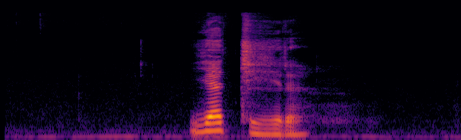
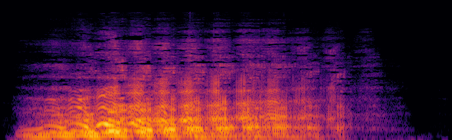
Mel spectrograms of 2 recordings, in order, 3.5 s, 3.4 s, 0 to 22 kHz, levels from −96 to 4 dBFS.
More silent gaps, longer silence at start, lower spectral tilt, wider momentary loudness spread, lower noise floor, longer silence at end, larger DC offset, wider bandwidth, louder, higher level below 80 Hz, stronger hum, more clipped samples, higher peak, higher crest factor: neither; first, 1.45 s vs 0.15 s; second, -5 dB/octave vs -9 dB/octave; first, 22 LU vs 18 LU; about the same, -71 dBFS vs -70 dBFS; first, 1.15 s vs 0.8 s; neither; first, 15 kHz vs 9.8 kHz; second, -28 LUFS vs -17 LUFS; second, -64 dBFS vs -32 dBFS; neither; neither; second, -8 dBFS vs 0 dBFS; first, 24 dB vs 18 dB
